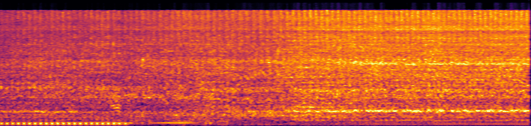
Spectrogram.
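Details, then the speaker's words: Yamaha NMAX scooter after repair of a ticking (tek-tek) engine noise: a smooth, even idle with a steady beat and no ticking from the top end; it sounds like a new bike. "Kita coba dulu Bang untuk suara sih anyep enak ya kayak motor baru [Musik] lagi pokoknya enggak ada ngeritik-ngeritik Bang untuk suara mah enak banget nih jos pokoknya untuk suara Enak"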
